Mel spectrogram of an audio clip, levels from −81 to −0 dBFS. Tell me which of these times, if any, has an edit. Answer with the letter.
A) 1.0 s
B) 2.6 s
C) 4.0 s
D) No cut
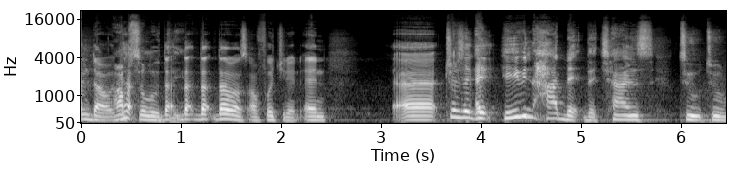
D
